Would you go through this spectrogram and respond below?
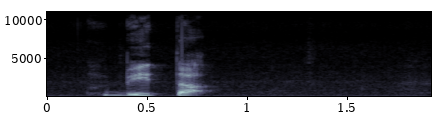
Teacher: حمزہ پہ جھٹکا دیں گے تا کے بعد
